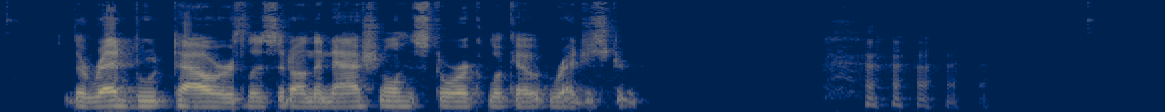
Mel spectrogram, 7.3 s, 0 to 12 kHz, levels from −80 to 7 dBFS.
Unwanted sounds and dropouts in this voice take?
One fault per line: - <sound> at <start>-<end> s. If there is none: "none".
- laugh at 5.1-6.2 s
